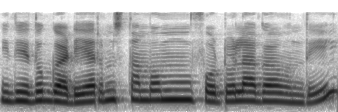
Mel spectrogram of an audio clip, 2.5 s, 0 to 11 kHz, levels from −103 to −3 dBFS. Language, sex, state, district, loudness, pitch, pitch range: Telugu, female, Andhra Pradesh, Visakhapatnam, -19 LUFS, 230 Hz, 220-255 Hz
